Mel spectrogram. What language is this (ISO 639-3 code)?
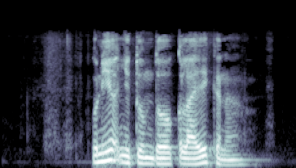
sat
